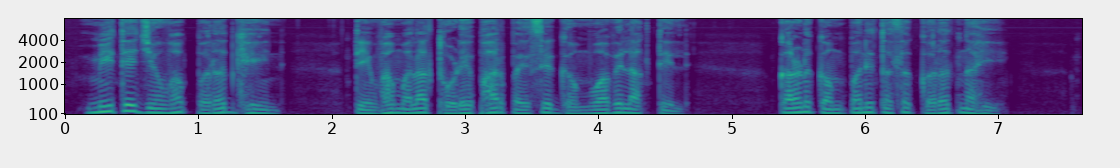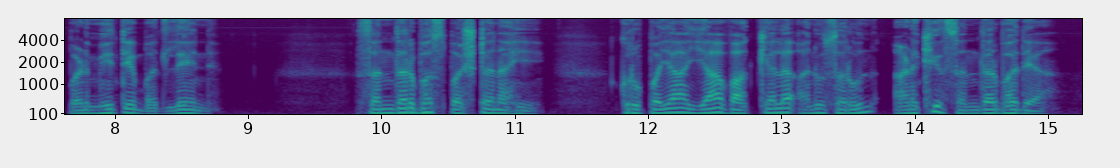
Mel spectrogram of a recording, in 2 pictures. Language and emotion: Marathi, sad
